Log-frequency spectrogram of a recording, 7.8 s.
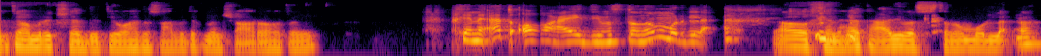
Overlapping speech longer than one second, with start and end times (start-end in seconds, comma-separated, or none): none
